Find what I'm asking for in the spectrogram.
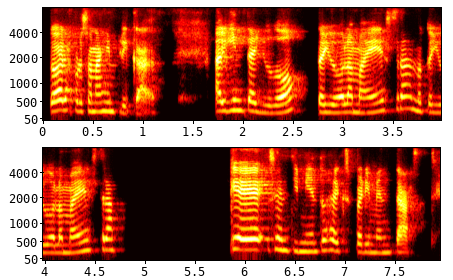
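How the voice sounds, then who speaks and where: High-voiced woman teaching a parenting class. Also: moderate pace, fairly bright tone. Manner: explanatory, asks frequent checking questions. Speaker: parenting educator. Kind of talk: online class on emotional parenting. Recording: dull lo-fi sound.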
